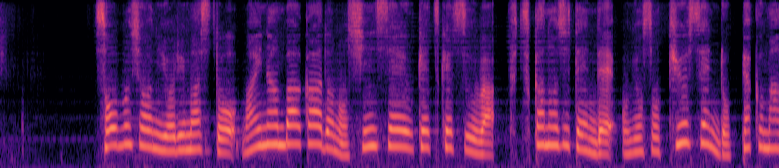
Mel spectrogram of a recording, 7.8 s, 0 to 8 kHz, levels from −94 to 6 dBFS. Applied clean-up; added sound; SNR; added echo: neural separator model SepFormer DNS4.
